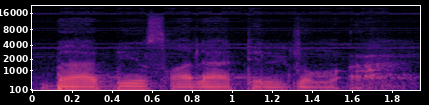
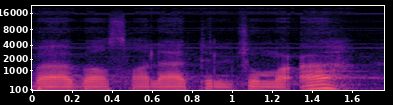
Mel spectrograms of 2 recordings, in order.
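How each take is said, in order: First: The first word ends in the vowel i. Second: The first word ends in the vowel a. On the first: The phrase is in the genitive case. "boleh juga bacaannya babi" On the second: The phrase is in the accusative case. "boleh bacaannya baba"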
